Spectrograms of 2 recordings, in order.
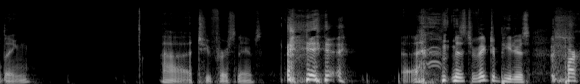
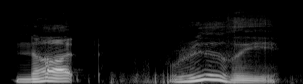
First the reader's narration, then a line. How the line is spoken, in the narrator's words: Ken answered slowly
